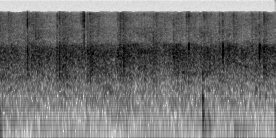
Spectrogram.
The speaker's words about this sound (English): And you hear that? That's for you guys. All that clapping is for you guys.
